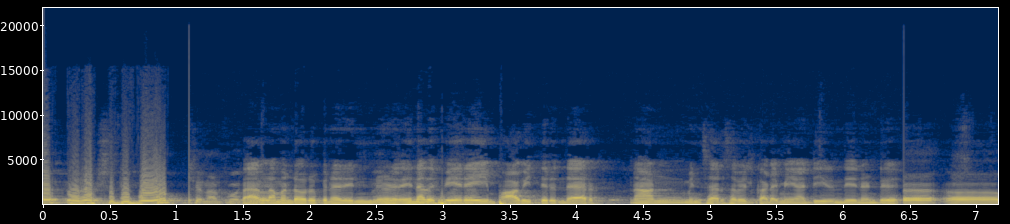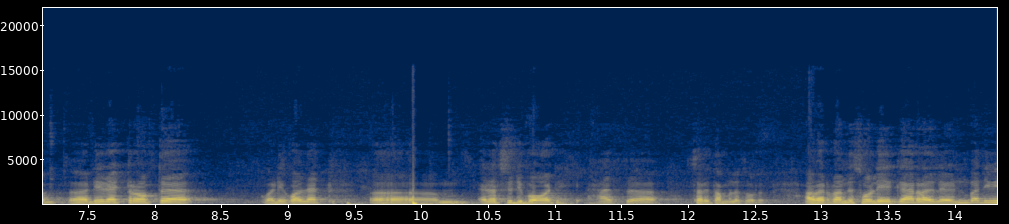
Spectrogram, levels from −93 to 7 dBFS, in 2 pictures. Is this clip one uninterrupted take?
no; 2 cuts; at 1.2 s, 6.4 s

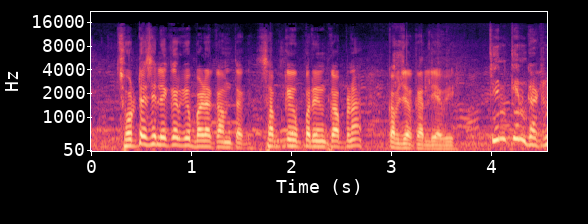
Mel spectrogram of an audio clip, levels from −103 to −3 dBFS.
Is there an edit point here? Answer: no; 0 cuts

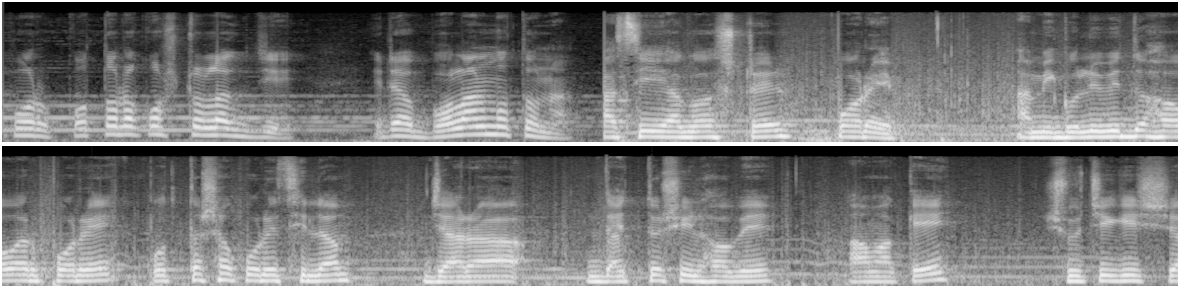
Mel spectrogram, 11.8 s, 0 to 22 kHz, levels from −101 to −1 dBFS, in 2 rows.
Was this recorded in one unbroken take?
no; 1 cut; at 2.9 s

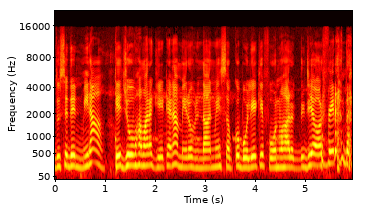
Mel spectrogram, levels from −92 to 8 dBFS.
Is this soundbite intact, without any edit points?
no; 1 cut; at 1.0 s

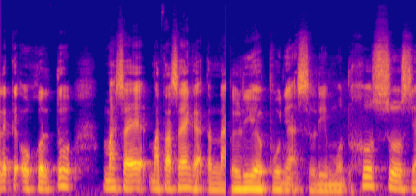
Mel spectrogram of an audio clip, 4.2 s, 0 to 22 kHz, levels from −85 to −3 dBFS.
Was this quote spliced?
yes; 1 cut; at 2.3 s

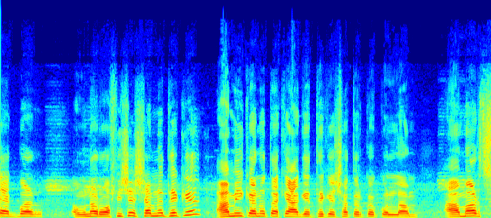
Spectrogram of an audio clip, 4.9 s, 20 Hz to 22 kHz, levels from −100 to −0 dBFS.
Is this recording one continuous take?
no; 1 cut; at 2.1 s

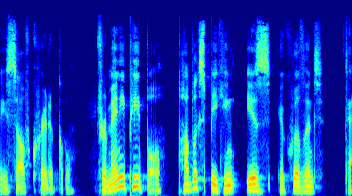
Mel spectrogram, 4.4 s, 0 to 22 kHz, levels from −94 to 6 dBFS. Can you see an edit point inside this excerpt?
yes; 1 cut; at 1.0 s

